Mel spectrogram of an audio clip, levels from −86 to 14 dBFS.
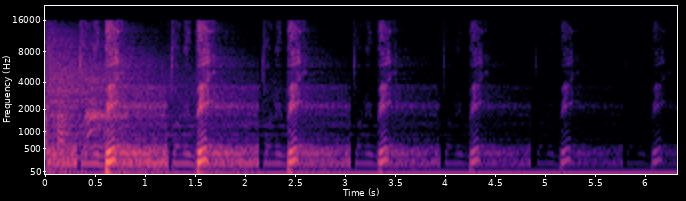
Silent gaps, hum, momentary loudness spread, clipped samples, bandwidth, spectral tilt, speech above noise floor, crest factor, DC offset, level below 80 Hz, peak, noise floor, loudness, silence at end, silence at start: none; none; 26 LU; under 0.1%; 16 kHz; -3.5 dB/octave; 40 dB; 26 dB; 0.3%; -46 dBFS; -6 dBFS; -65 dBFS; -27 LUFS; 0.2 s; 0 s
